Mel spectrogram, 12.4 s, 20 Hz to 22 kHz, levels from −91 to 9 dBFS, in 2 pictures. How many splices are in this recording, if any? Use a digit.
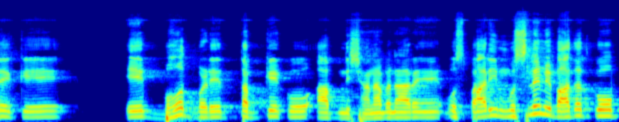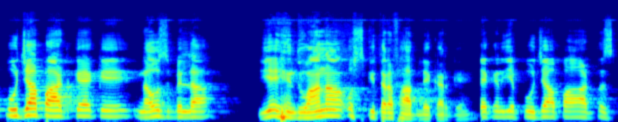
2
